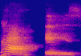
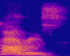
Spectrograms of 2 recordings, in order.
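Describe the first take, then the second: First: The R is not linked to the next word. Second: The R links smoothly into the next word. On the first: The speaker calls it wrong. "Instead of saying" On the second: The speaker calls it right. "you are saying"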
